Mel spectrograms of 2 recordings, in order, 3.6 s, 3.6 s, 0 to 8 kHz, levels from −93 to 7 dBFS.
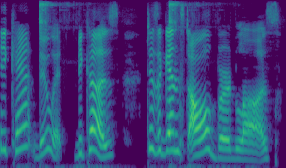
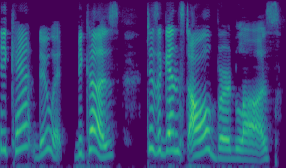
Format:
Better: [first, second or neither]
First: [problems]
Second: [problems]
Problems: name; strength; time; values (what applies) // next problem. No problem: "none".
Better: second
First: background sound (Tambourine); 15 dB below the speech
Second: none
